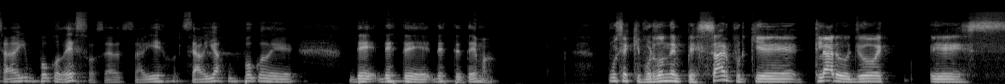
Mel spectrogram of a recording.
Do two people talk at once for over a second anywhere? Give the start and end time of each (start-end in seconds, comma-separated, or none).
none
